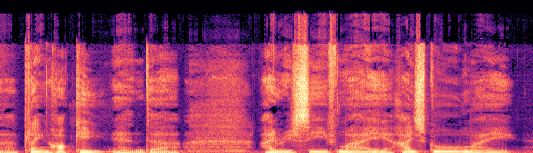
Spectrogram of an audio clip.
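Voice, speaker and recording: Very slow, somewhat breathy speech with ordinary pitch variation, in a very clean recording against a silent background. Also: man, fairly low pitch for a man. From Vietnam, then Montreal from age twelve. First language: Vietnamese or Chinese. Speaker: missionary. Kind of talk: interview. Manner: halting, many fillers.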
